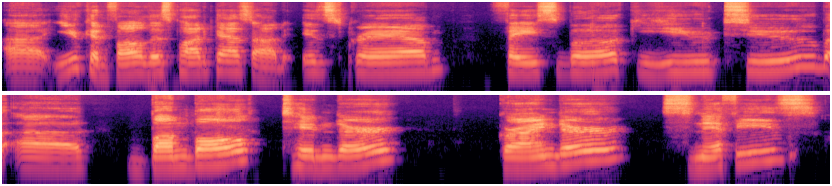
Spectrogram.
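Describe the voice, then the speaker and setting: A man's voice: a little high, very slow, a little mellow. A man co-hosting a podcast, chatting casually in a rambling, self-deprecating way and laughing often. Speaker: podcast co-host. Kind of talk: casual chat.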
